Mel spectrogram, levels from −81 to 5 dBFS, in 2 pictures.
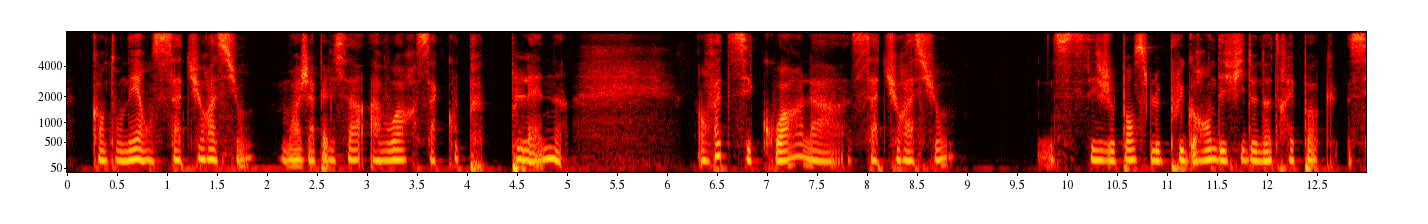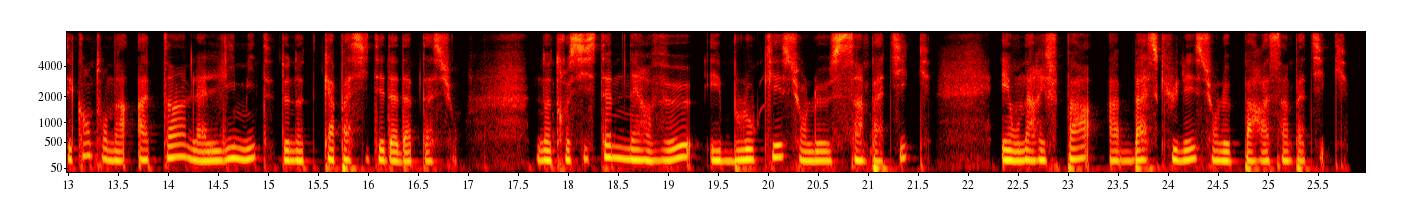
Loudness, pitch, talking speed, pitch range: -26 LUFS, 170 Hz, 130 wpm, 160-180 Hz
